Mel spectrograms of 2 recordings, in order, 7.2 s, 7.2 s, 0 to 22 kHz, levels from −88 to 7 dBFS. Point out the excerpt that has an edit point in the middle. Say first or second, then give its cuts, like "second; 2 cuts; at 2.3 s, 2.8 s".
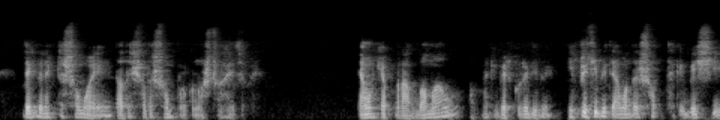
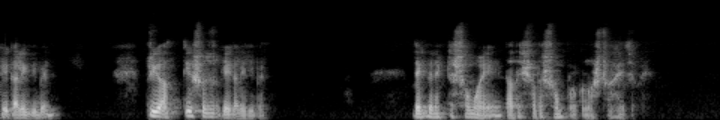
first; 1 cut; at 5.6 s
